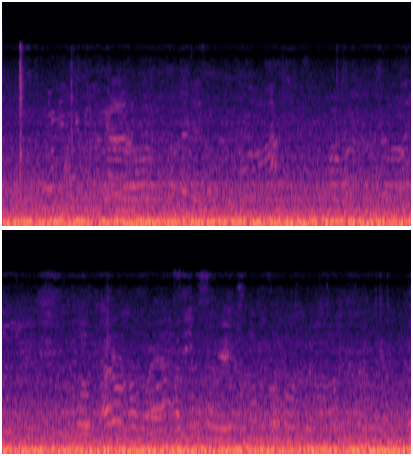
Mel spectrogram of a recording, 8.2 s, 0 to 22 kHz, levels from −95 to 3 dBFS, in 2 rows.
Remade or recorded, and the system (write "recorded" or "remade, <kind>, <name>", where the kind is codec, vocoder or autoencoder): remade, vocoder, Vocos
